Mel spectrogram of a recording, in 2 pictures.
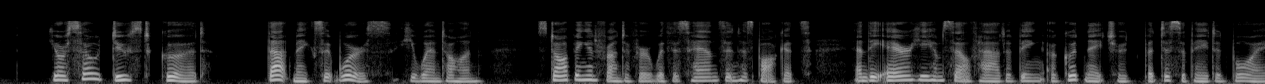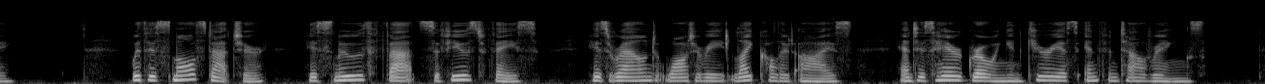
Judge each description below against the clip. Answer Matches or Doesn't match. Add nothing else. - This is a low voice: Doesn't match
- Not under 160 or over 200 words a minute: Doesn't match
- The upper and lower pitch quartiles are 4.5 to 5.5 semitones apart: Matches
